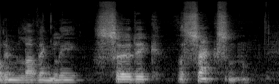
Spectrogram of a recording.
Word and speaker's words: Cerdic: we call him lovingly, Cerdic the Saxon. More properly, he'd be pronounced as Cerdic.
